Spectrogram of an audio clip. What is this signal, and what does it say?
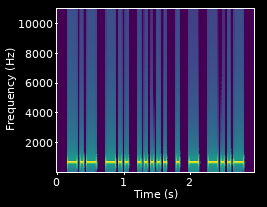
Morse code, heard as a keyed tone, about 25 wpm, 700 Hz. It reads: KD5ETX
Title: USA Call Signs - 6 Characters - 6x Character Spacing - 25wpm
